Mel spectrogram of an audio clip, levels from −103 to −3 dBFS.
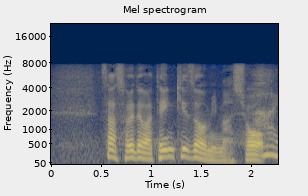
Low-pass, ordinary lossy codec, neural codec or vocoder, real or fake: none; none; none; real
